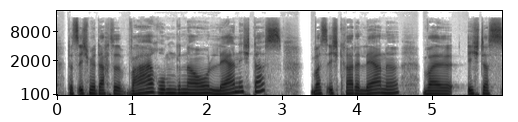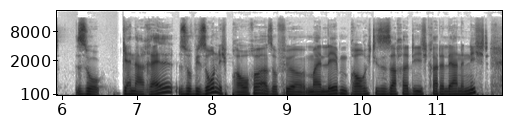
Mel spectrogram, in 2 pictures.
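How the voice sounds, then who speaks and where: A man with a fairly high pitch and a dark, mellow tone speaks at a moderate pace with ordinary pitch variation and very even loudness, the sound dry and close with no echo. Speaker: podcast host. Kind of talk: casual chat. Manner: raises voice into a show voice at the start.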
